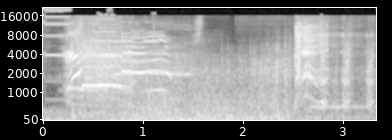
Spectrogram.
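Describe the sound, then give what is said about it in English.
A heavy, roaring crash of an escape pod impact, with a thick low rumble throughout, whining metallic tones sliding over it early on and a burst of clattering debris near the end. “Warning, impact detected.”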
